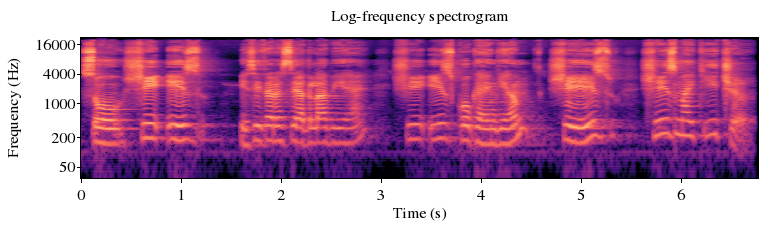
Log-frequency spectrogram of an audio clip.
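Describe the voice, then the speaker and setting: Indian English teacher, male, somewhat high voice, unhurried, models each English word with care. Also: fairly bright tone. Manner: explains in Hindi, slowly models English words. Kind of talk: Hindi-English pronunciation lesson.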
